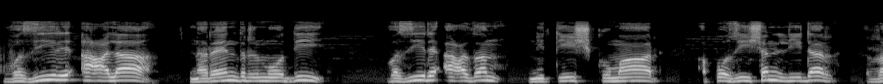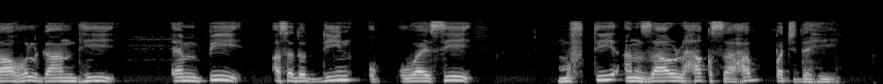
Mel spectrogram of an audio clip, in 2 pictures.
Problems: background sounds at intervals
